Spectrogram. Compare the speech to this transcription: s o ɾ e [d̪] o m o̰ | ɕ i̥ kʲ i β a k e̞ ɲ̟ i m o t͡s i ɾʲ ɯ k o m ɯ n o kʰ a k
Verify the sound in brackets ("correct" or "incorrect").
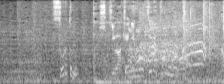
incorrect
